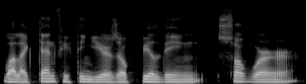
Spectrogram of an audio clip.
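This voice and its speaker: A man's voice: on the low side, steady tone, measured pace, creaky, darkish tone, clean tone, dry recording. A man co-hosting a podcast as the company's CEO, chatting casually with many fillers and restarts. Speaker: co-founder and CEO, podcast host. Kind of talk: casual conversational podcast chat.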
